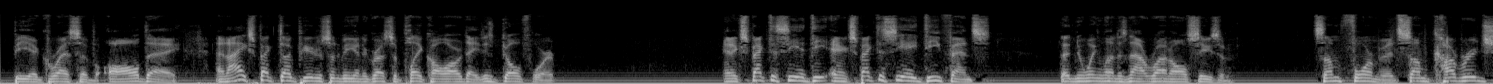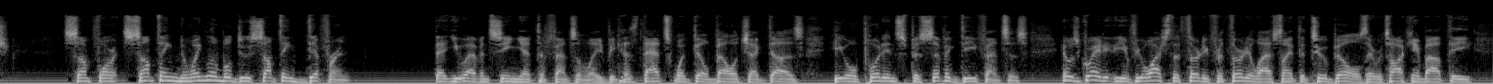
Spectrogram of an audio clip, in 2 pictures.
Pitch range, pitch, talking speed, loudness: 100-150 Hz, 130 Hz, 190 wpm, -23 LUFS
